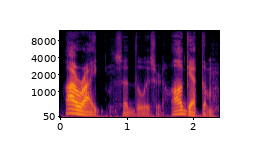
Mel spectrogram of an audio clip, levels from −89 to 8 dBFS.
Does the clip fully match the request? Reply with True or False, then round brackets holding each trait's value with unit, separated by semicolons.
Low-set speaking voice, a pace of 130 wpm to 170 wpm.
False (110 Hz; 200 wpm)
